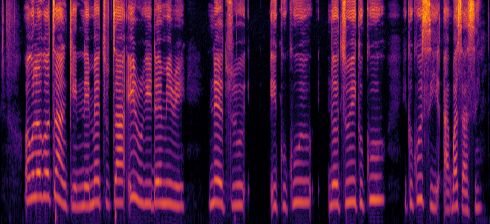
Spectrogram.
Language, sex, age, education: Igbo, female, 15-29, tertiary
